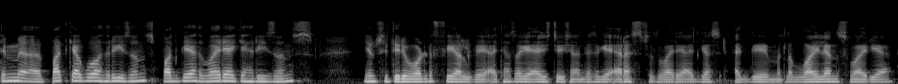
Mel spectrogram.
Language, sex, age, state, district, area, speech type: Kashmiri, male, 18-30, Jammu and Kashmir, Ganderbal, rural, spontaneous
